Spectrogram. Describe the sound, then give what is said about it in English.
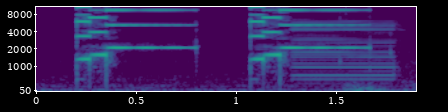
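Two bursts of bright, bell-like electronic chimes of Sonic picking up rings in a video game, separated by a brief silence, the second with a layered, shimmering jingle of Sonic dying, and another chime cutting in at the end. “What is Sonic picking up rings and dying?”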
